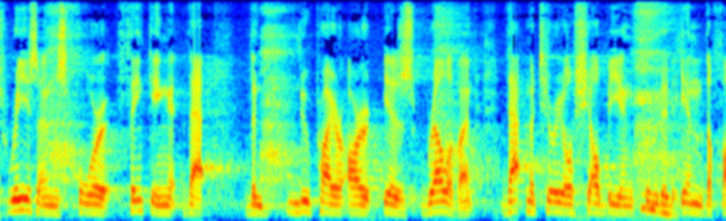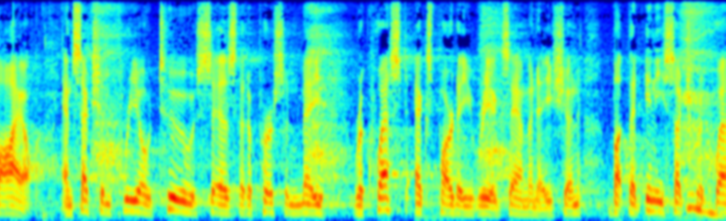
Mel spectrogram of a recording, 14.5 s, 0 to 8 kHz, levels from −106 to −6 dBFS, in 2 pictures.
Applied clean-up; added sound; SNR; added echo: none; Breathing; 15 dB; none.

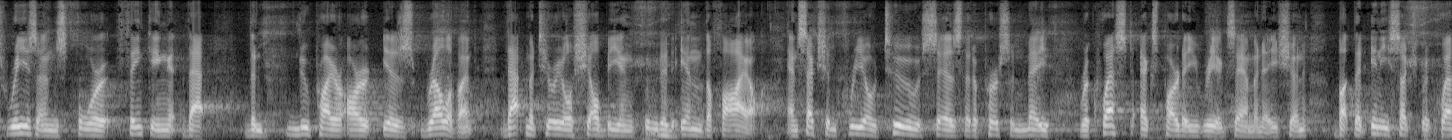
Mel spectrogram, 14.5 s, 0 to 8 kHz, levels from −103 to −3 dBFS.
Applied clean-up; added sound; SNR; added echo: neural separator model SepFormer DNS4.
